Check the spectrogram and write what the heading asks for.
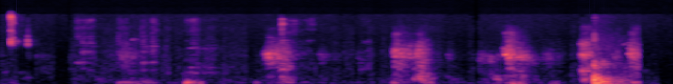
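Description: A dog giving a string of short yelps or barks, about six in a few seconds, at moderate level.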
